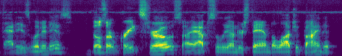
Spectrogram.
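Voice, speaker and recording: On a panel debating animated series, a co-host with a fairly low voice talks quickly. He's emphatic and opinionated in a casual way, organizing his arguments as lists.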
